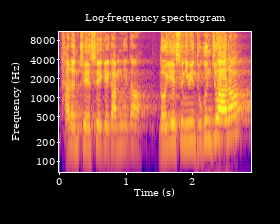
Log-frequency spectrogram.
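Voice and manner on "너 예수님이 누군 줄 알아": much louder and higher, a rough quiz question; retold prisoner loudly quizzing a fellow inmate; loud challenge. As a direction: fire the question at the other prisoner. Go Jae-bong quizzes another prisoner.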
